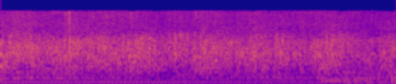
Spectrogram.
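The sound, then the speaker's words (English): A church audience claps in praise, giving steady applause that stays constant and fairly loud from start to finish. “Give Him one more hand clap of praise if you love Him with all your heart.”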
